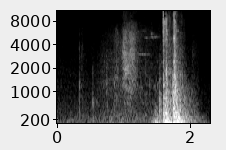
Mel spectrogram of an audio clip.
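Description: A wooden front door swung shut: a swish, then a solid thud with a second quick knock of the latch about one and a half seconds in.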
